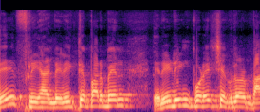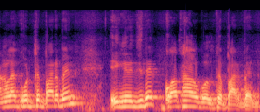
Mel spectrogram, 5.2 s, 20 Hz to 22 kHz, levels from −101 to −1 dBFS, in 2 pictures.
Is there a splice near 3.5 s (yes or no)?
no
